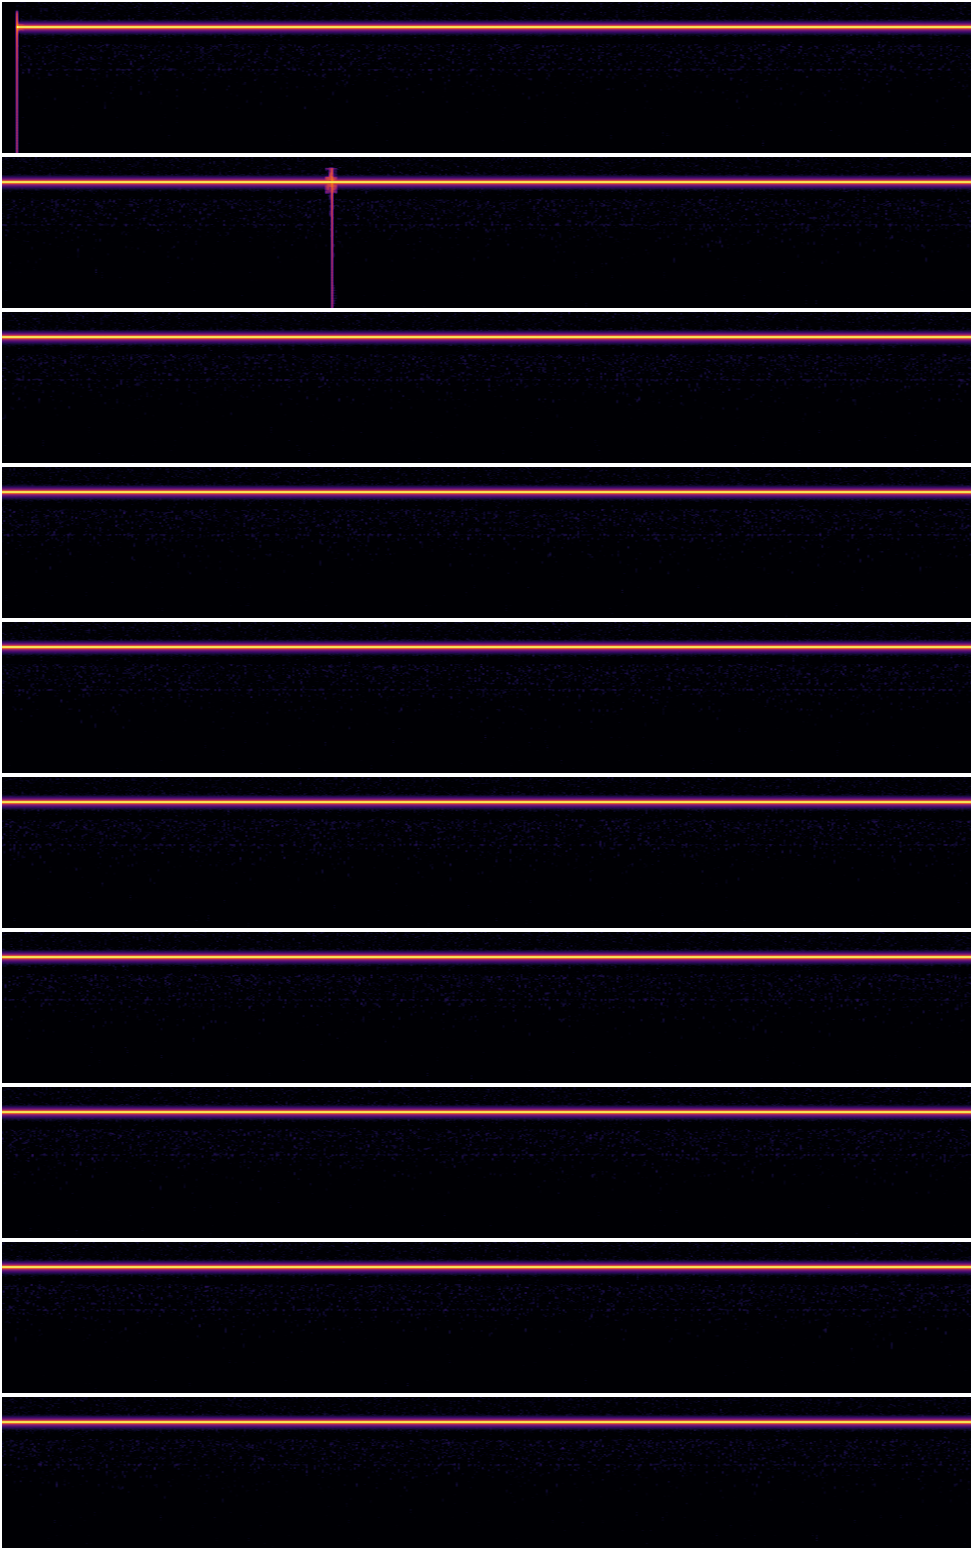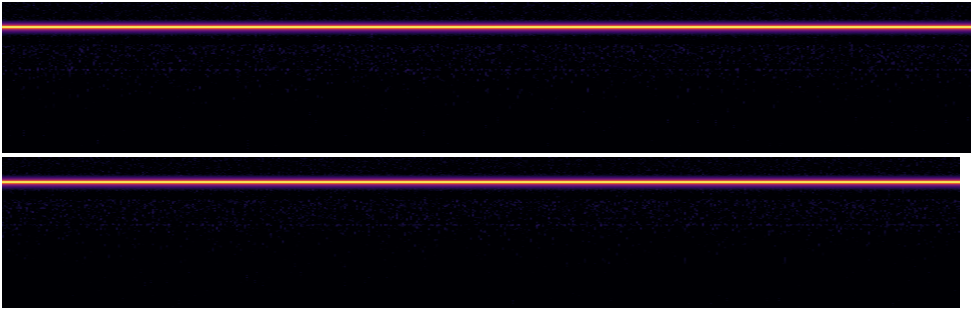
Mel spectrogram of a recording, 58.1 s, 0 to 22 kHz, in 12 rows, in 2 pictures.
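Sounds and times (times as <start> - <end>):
high-pitched sine test tone: 0.0 - 58.0.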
